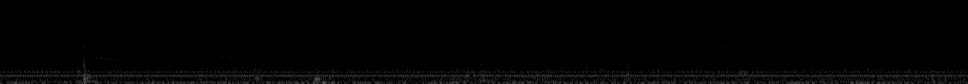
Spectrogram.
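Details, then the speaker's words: Emerson Heat Fan K63 52-inch four-blade two-speed blender ceiling fan with plastic blades, lightly restored with new downrod and two-speed pull chain, on a solid-state variable speed control at low: very faint steady hum, soft blade whoosh, barely any buzz; living-room quiet. "pretty quiet very little buzz and huntin very little hum on this you have to go right up to it demon hear it"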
